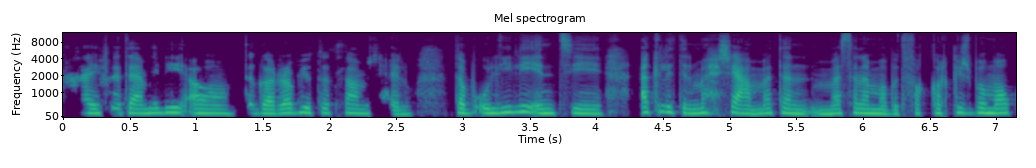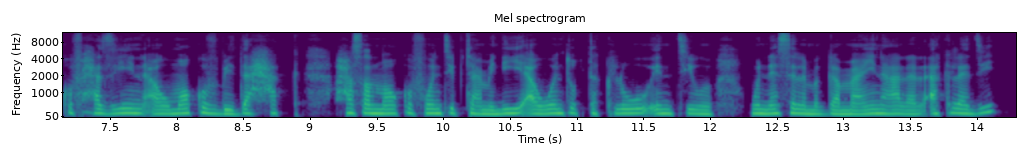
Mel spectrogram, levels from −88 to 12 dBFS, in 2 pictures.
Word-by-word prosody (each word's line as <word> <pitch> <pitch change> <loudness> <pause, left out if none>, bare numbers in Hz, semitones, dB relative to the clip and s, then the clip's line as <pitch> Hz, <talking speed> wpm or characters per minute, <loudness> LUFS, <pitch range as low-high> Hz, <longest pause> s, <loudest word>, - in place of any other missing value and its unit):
خايفة 180 0 -2
تعملي 185 +2 +1
آه، 170 -2 0
تجرّبي 175 +3 +1
وتطلع 180 -1 -2
مش 160 -1 -4
حلو. 145 -1 -4 0.3
طب 185 -4 +2
قولي 185 +4 +2
لي 225 0 +2
أنتِ، 170 +1 +1 0.6
أكلة 215 0 +1
المحشي 180 +1 0
عامةً 170 +1 +1
مثلًا 170 +3 0
ما 160 -2 +2
بتفكركيش 175 +4 -4
بموقف 185 0 +1
حزين 175 +1 0
أو 155 -1 +1
موقف 175 +2 +1
بيضحك؟ 160 +2 -2 0.2
حصل 180 -1 +1
موقف 165 0 0
وأنتِ 175 0 +2
بتعمليه 160 +1 +1
أو 160 +1 +3
أنتم 175 +1 +1
بتاكلوه، 170 +1 -2
أنتِ 160 -1 0 0.5
والناس 165 +2 +2
اللي 165 -3 +3
متجمعين 150 +2 +2
على 155 -1 +1
الأكلة 170 +4 0
دي؟ 200 +10 -3
170 Hz, 150 wpm, -23 LUFS, 160-185 Hz, 0.6 s, أو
